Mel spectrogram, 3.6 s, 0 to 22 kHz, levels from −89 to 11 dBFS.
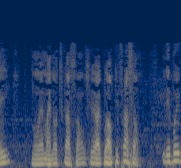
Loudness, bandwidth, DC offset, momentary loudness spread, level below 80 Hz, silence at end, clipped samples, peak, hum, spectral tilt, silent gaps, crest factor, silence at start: -29 LUFS; 8 kHz; under 0.1%; 12 LU; -50 dBFS; 0 s; under 0.1%; -12 dBFS; none; -8 dB/octave; none; 16 dB; 0 s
